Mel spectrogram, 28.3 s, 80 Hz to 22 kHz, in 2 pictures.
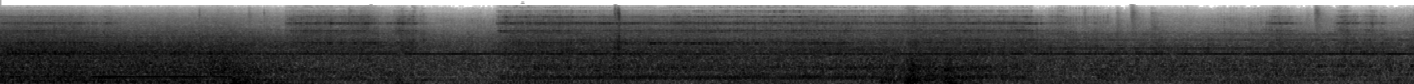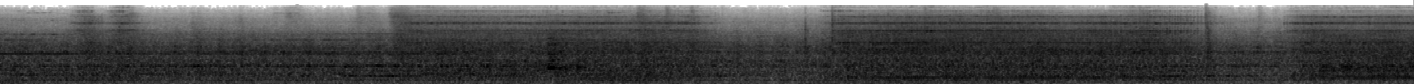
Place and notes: L'Aquila, Piazza Palazzo - 2017-05-29 08-Pzza Palazzo
29 May 2017, 15:00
